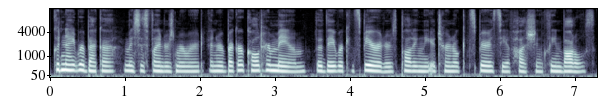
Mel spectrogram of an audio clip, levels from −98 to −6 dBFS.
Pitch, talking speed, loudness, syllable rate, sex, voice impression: 210 Hz, 195 wpm, -17 LUFS, 6.2 syllables/s, female, feminine, slightly adult-like, fluent, slightly refreshing, slightly sincere, friendly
